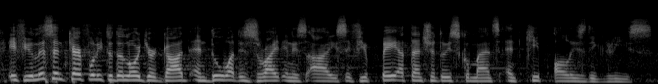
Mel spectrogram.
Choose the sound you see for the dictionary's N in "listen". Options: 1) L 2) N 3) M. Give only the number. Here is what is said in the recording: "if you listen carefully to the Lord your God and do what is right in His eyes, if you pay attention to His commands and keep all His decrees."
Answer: 2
